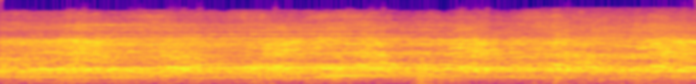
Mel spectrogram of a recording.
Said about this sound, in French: À son arrivée sur la promenade des Anglais, le Premier ministre est conspué.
